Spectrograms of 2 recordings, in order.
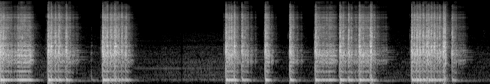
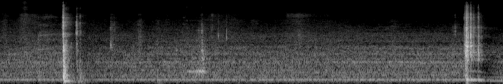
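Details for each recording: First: Rusty vintage VW bus horn, wire-wheeled and bench-tested in a vise: short bursts of a low, raspy, weak buzz with a rattly edge; something vibrating inside, possibly a backing-out screw, suspected, not confirmed. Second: Old rusty car horn for a vintage VW bus build, cleaned and reassembled with a backing-out screw tightened: run of short bright buzzing beeps about one a second, clear and even; horn now works properly.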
